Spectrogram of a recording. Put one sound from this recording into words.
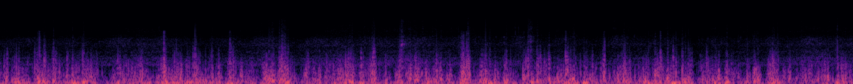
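Wind rushes and buffets loudly past a fast-moving bicycle.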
